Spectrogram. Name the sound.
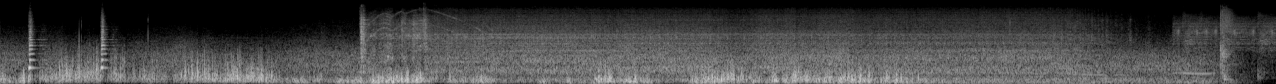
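2020 Chevrolet Trax engine startup and exhaust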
